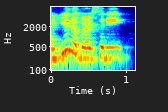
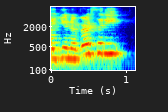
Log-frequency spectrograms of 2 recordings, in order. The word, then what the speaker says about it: university: But we say a university because the the U is pronounced like U like a Y like a consonant and here a European country also.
